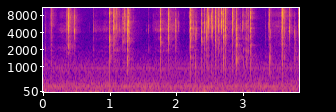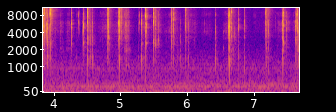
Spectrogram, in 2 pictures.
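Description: Fingernails tap and scratch the plastic and foil side of a teal printed gum blister pack held in a palm. The result is an irregular run of sharp, bright clicks and crisp crinkling scratches that come singly and in quick clusters. Each sound is dry and dies at once, with almost no low end.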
